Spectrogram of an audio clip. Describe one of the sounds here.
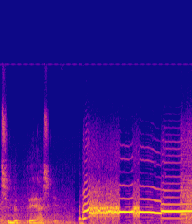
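A woman screams in terror.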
